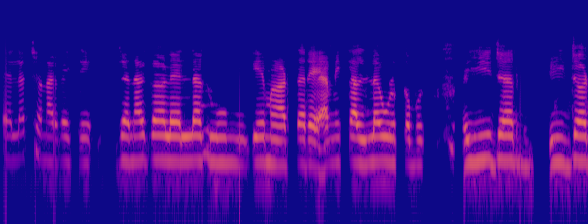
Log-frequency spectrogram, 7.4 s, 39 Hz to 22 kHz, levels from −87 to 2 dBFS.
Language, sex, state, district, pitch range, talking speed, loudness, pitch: Kannada, female, Karnataka, Chamarajanagar, 215-235 Hz, 105 wpm, -38 LUFS, 230 Hz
